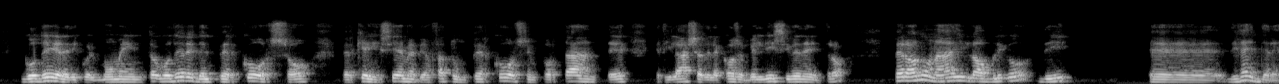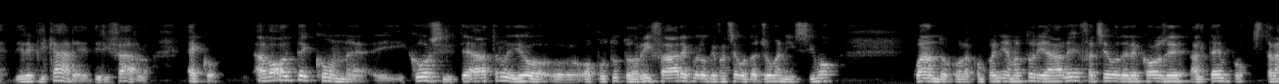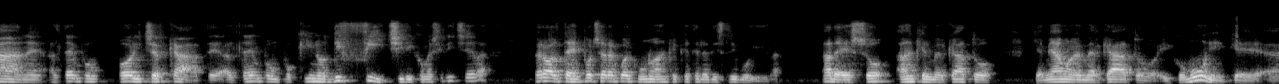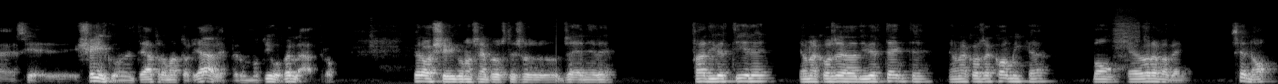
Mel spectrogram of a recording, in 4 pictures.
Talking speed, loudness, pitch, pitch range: 150 wpm, -17 LUFS, 135 Hz, 120-150 Hz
